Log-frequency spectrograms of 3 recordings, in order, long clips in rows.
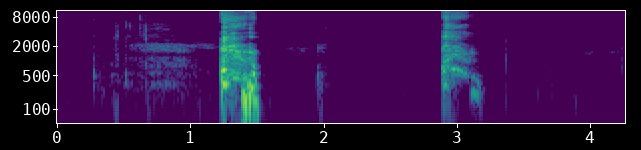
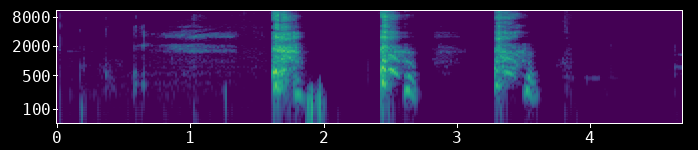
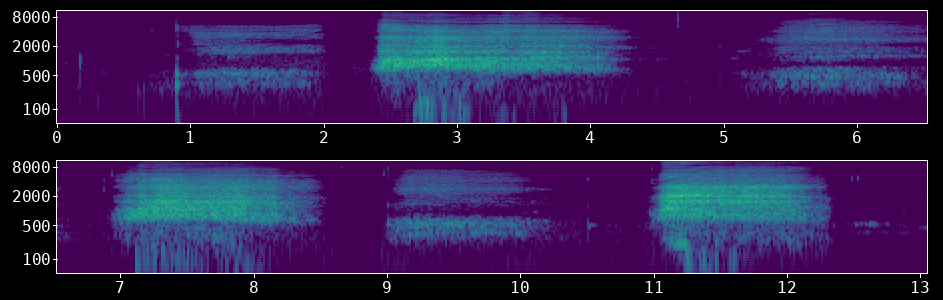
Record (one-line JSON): {"cough_length": "4.3 s", "cough_amplitude": 32768, "cough_signal_mean_std_ratio": 0.22, "three_cough_length": "4.7 s", "three_cough_amplitude": 32517, "three_cough_signal_mean_std_ratio": 0.27, "exhalation_length": "13.1 s", "exhalation_amplitude": 13661, "exhalation_signal_mean_std_ratio": 0.51, "survey_phase": "beta (2021-08-13 to 2022-03-07)", "age": "18-44", "gender": "Female", "wearing_mask": "No", "symptom_none": true, "smoker_status": "Never smoked", "respiratory_condition_asthma": false, "respiratory_condition_other": false, "recruitment_source": "REACT", "submission_delay": "1 day", "covid_test_result": "Negative", "covid_test_method": "RT-qPCR", "influenza_a_test_result": "Negative", "influenza_b_test_result": "Negative"}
